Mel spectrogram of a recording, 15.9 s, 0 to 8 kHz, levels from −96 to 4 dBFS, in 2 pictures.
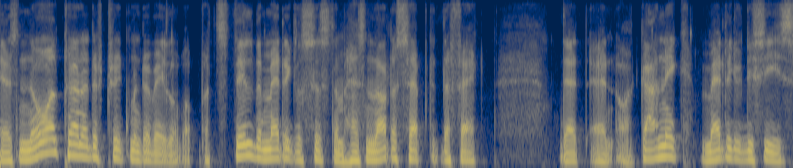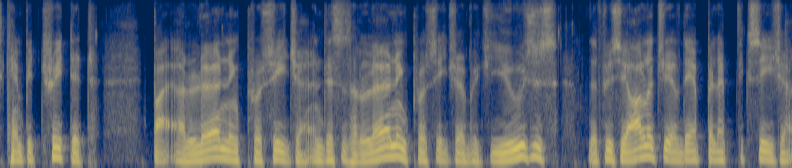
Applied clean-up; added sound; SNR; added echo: none; none; none; none.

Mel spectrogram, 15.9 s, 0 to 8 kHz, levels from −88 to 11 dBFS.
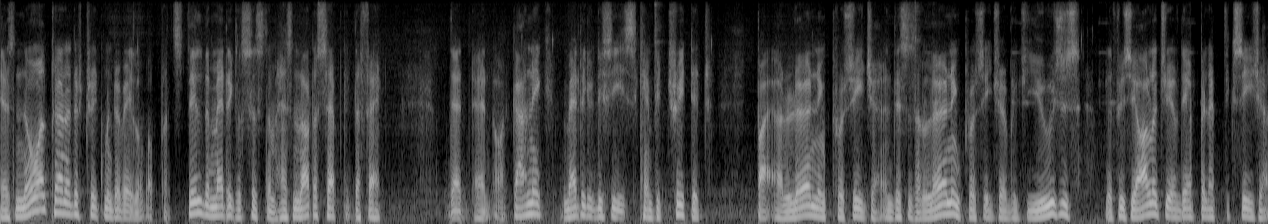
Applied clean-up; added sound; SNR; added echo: neural separator model SepFormer DNS4.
